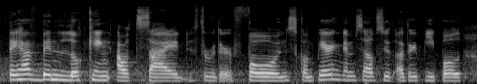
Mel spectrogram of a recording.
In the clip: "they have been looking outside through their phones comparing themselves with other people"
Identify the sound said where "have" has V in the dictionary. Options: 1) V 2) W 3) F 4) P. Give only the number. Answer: 1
